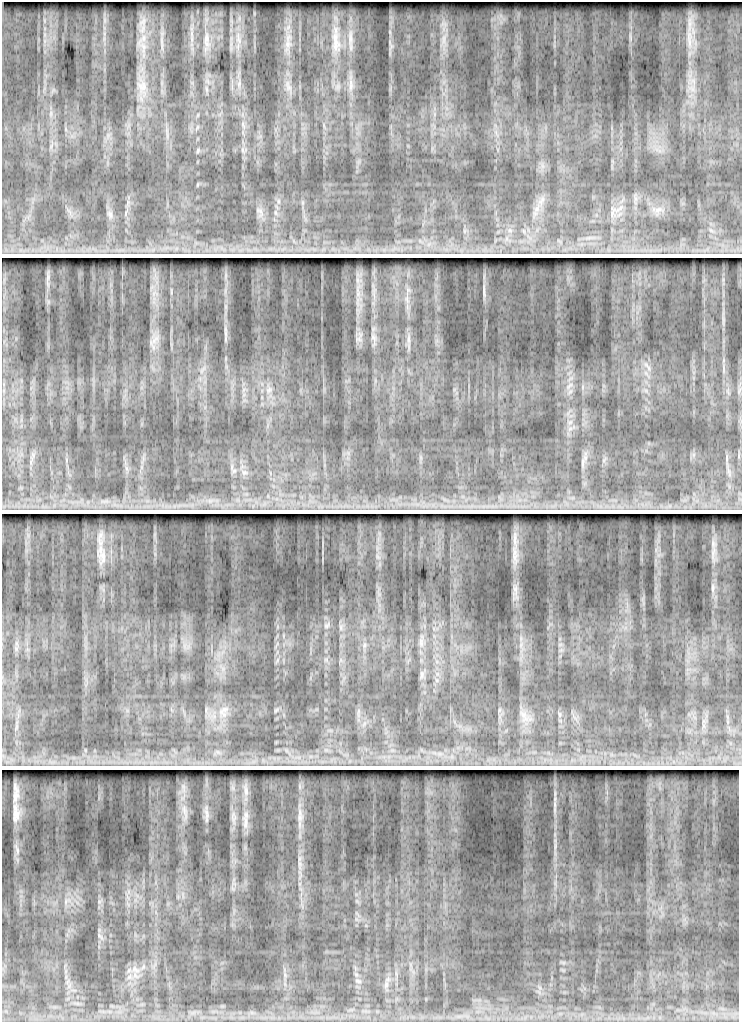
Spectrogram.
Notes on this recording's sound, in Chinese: 本集白噪音指數：北風級 4/5。錄音地點： V&O Bar Kitchen。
